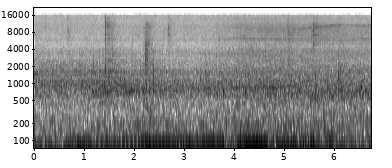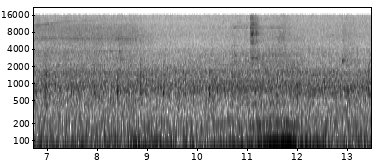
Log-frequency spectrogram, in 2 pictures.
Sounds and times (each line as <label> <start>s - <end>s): street sounds 0.0s - 13.4s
